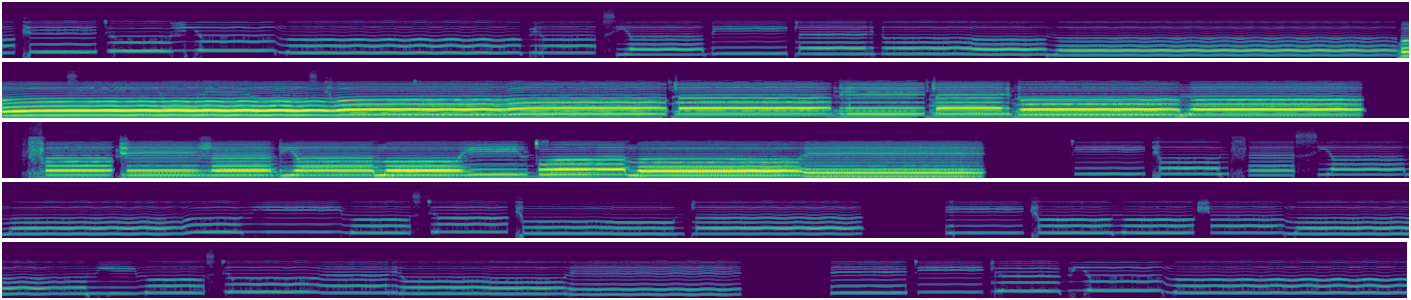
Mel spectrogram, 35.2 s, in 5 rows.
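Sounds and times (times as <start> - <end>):
contralto voices singing: 7.0 - 19.0.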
